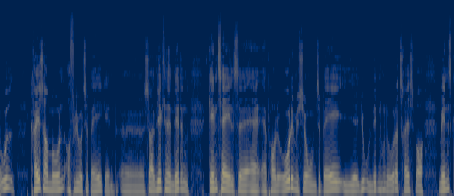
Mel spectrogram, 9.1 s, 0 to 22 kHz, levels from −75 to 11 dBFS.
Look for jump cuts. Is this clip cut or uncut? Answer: uncut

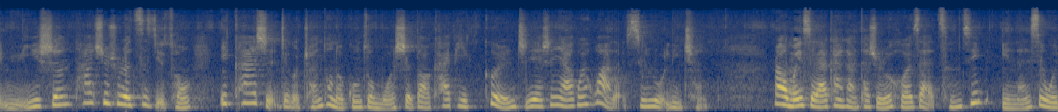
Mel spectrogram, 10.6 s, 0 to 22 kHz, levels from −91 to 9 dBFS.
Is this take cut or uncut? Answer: uncut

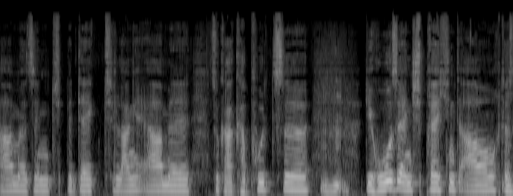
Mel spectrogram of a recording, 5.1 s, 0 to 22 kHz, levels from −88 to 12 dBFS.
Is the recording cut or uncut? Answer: uncut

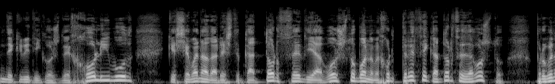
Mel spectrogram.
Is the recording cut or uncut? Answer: cut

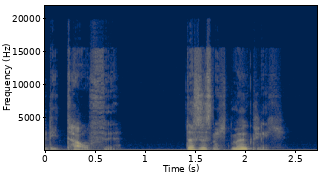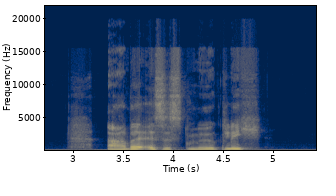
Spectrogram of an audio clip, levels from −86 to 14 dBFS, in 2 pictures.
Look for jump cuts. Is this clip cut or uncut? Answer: cut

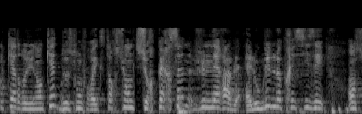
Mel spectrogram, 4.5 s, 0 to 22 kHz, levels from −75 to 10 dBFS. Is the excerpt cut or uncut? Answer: cut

